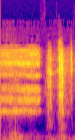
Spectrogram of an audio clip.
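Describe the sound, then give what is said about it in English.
An office buzzer at the Wistful Vista Travel Bureau sounds in one steady, harsh electric drone for nearly a second, then cuts off, followed by a few short, scuffling bursts of noise. “Press the buzzer, Sil.”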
